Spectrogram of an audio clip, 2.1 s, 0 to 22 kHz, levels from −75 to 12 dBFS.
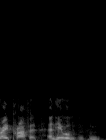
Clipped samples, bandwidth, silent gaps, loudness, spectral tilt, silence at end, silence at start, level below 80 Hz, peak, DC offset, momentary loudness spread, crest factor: under 0.1%; 6.8 kHz; none; -31 LUFS; -3.5 dB/octave; 0.15 s; 0 s; -66 dBFS; -16 dBFS; under 0.1%; 16 LU; 16 dB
